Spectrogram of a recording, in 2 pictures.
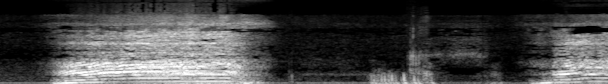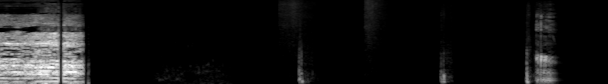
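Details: Dog snoring: two loud, rough, buzzing snores about five seconds apart, then quiet with a few faint clicks.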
